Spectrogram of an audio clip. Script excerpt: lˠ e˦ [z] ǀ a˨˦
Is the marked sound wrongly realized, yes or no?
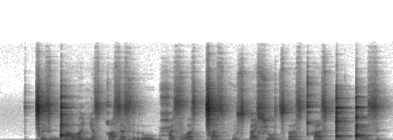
no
